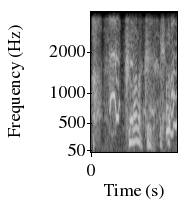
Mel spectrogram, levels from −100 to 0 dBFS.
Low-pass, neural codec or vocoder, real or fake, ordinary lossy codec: 3.6 kHz; none; real; Opus, 24 kbps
